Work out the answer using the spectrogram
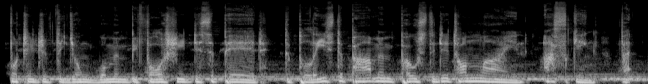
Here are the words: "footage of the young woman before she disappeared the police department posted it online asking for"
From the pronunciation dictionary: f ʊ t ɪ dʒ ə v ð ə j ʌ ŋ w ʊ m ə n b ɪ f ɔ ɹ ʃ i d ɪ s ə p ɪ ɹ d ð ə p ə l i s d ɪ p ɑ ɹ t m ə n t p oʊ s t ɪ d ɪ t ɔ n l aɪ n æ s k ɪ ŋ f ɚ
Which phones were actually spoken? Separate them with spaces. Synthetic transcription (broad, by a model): f ʊ t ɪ dʒ ə v ð ə j ʌ ŋ w ʊ m ə n b ɪ f ɔ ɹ ʃ i d ɪ s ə p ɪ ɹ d ð ə p ə l i s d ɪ p ɑ ɹ t m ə n p oʊ s t ɪ d ɪ t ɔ n l aɪ n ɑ s k ɪ ŋ f ɚ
